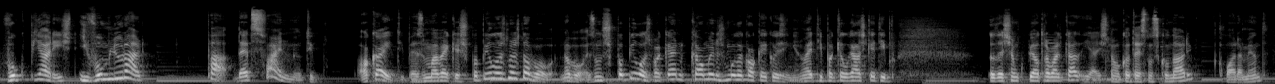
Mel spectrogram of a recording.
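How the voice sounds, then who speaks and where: A man's voice: high-pitched, sing-song, racing, a little mellow. A man with a European Portuguese accent in a casual, rambling monologue, ranting and joking with frequent swearing. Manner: rambling, profane, joking rant. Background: guitar music.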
